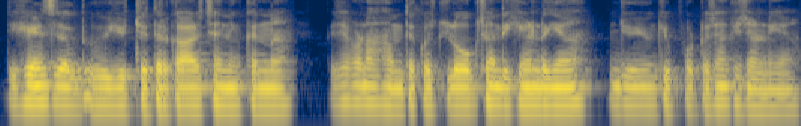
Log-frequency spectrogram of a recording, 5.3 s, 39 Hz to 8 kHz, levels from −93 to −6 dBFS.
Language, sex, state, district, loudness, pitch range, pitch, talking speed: Hindi, male, Uttarakhand, Tehri Garhwal, -20 LUFS, 100-105 Hz, 105 Hz, 245 wpm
